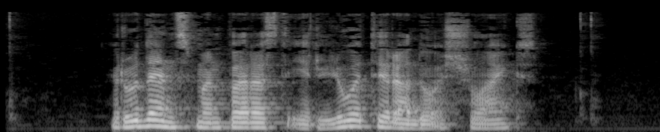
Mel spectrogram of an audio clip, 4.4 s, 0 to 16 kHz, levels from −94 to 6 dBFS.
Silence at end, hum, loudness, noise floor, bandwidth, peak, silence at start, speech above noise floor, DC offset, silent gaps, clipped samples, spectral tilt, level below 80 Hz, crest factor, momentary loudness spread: 0.85 s; none; -21 LUFS; -69 dBFS; 11.5 kHz; -2 dBFS; 0.75 s; 49 dB; under 0.1%; none; under 0.1%; -6 dB/octave; -60 dBFS; 20 dB; 11 LU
